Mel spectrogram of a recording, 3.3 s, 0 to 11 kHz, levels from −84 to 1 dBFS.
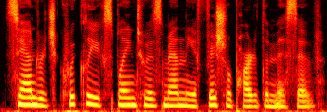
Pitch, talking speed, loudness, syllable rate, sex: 190 Hz, 220 wpm, -18 LUFS, 6.6 syllables/s, female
